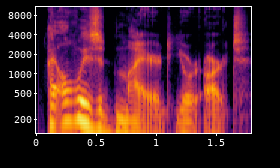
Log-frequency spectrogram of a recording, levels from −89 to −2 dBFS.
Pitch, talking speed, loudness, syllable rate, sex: 125 Hz, 165 wpm, -20 LUFS, 5.2 syllables/s, male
